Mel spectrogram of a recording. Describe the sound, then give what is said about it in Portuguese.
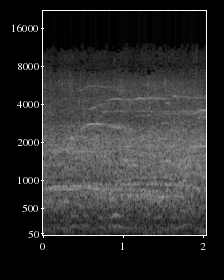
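Applause and cheering from a crowd for a governor at an official event, dense steady clapping with crowd voices mixed in. “uma salva de palmas ao nosso governador”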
